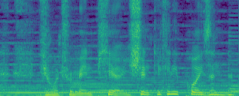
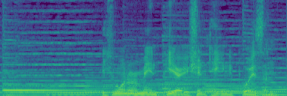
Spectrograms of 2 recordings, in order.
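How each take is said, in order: First: It is said in a put-on character voice. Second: It is said in the speaker's ordinary voice. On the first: "I think maybe I can do it" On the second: "I can't imagine using that voice just talking normally"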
